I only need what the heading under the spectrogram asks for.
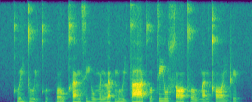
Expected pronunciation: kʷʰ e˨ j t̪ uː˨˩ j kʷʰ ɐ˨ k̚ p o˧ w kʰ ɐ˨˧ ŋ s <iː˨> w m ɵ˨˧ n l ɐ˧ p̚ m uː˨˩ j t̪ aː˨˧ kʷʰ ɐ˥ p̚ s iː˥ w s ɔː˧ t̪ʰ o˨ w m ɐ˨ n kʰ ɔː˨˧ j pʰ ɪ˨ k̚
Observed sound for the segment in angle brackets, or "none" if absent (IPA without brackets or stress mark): iː˨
